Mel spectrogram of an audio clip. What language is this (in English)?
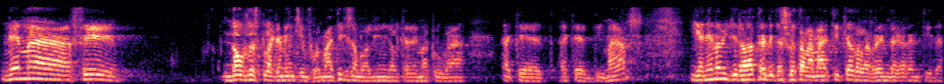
Catalan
